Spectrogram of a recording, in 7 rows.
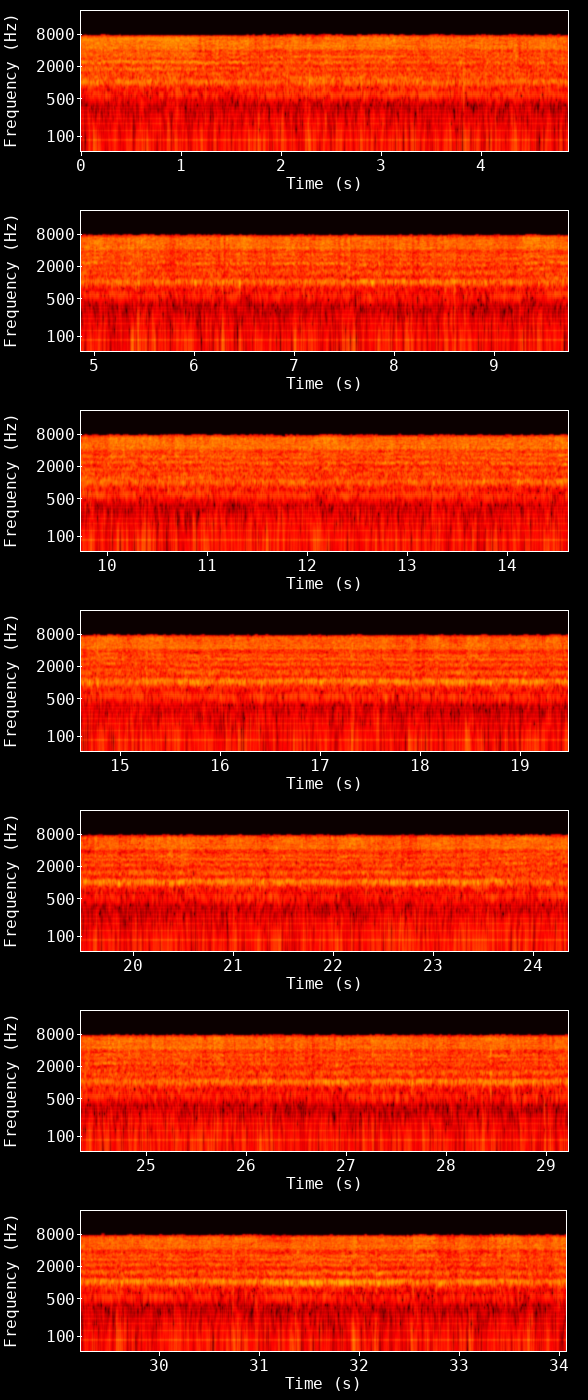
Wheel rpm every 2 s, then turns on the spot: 160, 160, 160, 150, 150, 150, 160, 150, 140, 140, 140, 140, 150, 140, 140, 140, 140.
none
